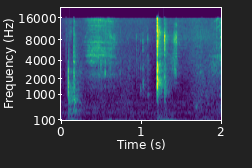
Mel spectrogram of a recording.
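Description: Two clicks of a computer key about a second apart, as the lecture slide is advanced.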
